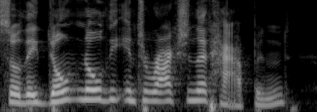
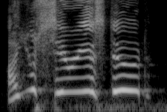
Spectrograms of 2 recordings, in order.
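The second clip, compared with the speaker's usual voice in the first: incredulous; 4 dB louder than usual. Retold or imitated. Retold incredulous reply.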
